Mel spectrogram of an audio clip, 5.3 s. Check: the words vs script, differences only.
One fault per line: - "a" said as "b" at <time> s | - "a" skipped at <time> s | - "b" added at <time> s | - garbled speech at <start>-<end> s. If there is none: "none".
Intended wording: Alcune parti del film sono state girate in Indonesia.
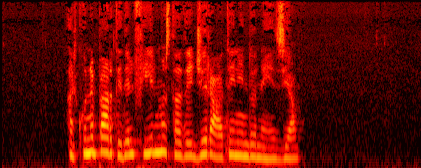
- "sono" skipped at 2.1 s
